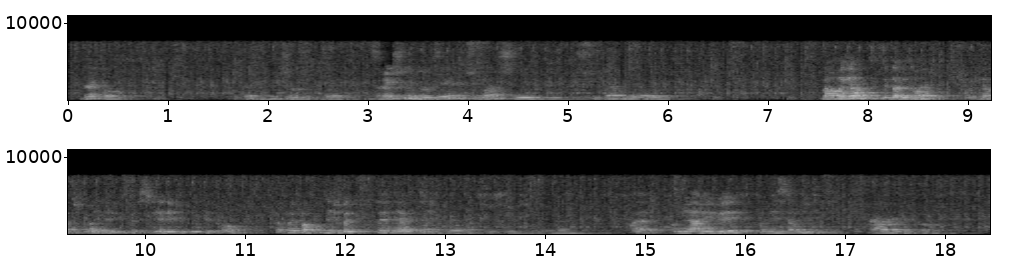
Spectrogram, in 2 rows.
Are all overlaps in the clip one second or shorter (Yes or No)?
Yes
